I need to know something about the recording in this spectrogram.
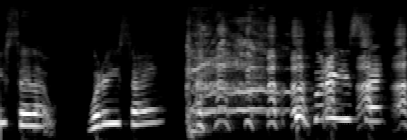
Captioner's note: laughs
